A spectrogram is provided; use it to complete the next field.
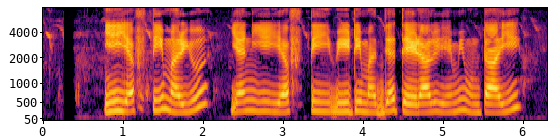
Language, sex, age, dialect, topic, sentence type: Telugu, male, 18-24, Telangana, banking, question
